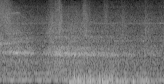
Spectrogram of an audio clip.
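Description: Steady low hum of a running hydronic gas-fired heating boiler and its circulator, with a low rumble about a second in.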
